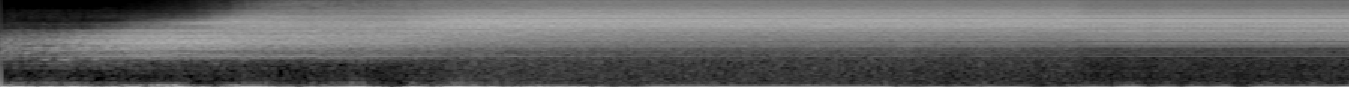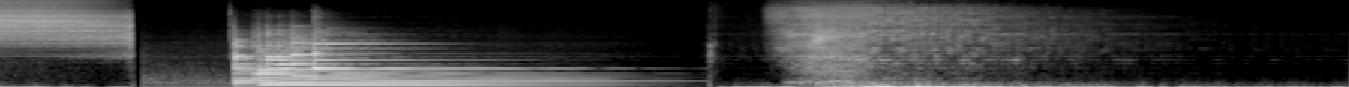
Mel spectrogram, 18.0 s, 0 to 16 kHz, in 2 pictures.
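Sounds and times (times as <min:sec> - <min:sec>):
loud high-pitched hiss: 0:00.3 - 0:09.9, 0:14.0 - 0:16.7.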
